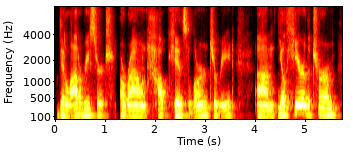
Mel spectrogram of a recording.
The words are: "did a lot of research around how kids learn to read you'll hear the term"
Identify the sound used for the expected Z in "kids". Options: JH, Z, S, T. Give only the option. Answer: Z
